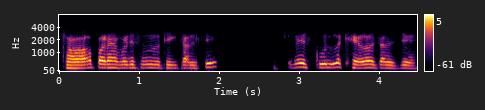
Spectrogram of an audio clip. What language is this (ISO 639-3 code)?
ori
